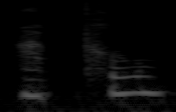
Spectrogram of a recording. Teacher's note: I would argue that that's a syllabic L. Apple, because it has no vowel sound in between that.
